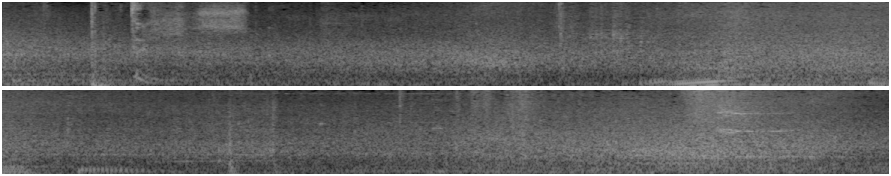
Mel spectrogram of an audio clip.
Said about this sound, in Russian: Машину, машина не заводится.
